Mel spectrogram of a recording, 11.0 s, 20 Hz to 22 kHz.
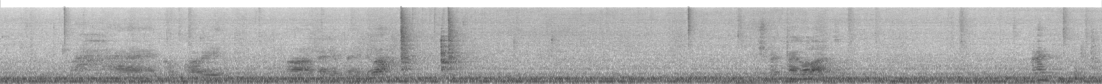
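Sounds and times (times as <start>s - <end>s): oil sizzling in a fryer: 0.0s - 11.0s
steady low hum: 0.0s - 11.0s.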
